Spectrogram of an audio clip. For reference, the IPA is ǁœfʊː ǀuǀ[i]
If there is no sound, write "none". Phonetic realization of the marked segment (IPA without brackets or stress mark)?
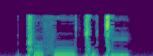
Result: i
